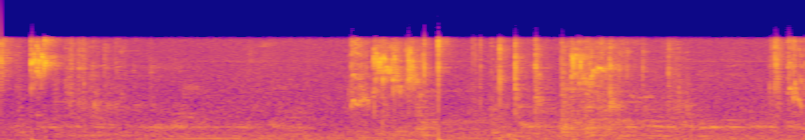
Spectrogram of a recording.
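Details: Budgerigar in courtship display: a brief squeaky burst, a quiet pause of about three seconds, then renewed rapid warbling chatter with clicks and chirps.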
